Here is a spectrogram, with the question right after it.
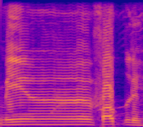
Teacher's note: menyamarkan huruf nun kepada huruf Fa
